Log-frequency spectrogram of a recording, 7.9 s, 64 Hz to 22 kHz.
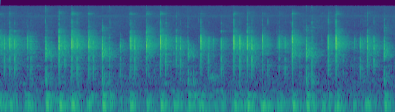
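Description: Fingertips type slowly on a 75% mechanical keyboard with ABS keycaps in a light blue plastic case. A steady run of short, clacky keystrokes is heard, each with a bright click over a low thump that dies away almost at once. A constant low hum sits underneath.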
